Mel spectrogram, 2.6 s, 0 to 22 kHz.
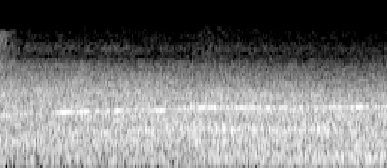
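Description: A Lufthansa Airbus A321 at Manchester Airport, a steady broadband engine roar holding level throughout, fairly distant with a faint tonal whine riding above the rumble.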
